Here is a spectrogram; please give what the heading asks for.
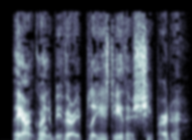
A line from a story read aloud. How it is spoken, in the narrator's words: she said dryly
